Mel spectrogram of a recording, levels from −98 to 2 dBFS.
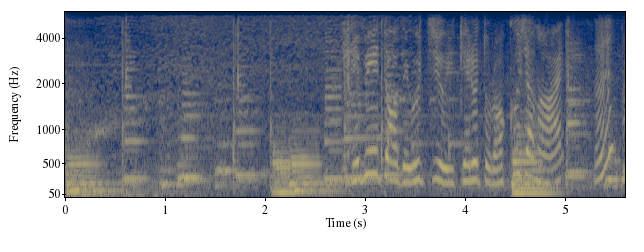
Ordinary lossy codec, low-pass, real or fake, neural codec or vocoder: Opus, 16 kbps; 5.4 kHz; real; none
